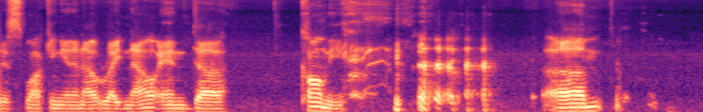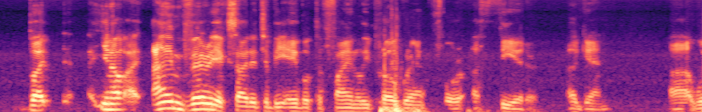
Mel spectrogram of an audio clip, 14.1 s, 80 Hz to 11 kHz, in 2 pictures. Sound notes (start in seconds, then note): 3.4 laughs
